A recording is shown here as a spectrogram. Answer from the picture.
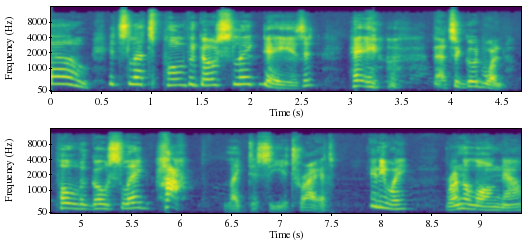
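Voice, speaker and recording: In a put-on character voice, someone speaks at a moderate pace with a fairly high, whiny pitch that makes very wide swings. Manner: sarcastic, mocking.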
